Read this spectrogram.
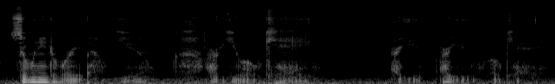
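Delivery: whispered mock concern; soft whispered parody, fading out. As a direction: coo it like a fake-caring counselor. Mock caring clinic worker.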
